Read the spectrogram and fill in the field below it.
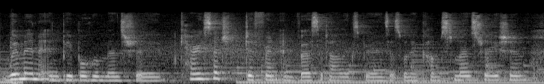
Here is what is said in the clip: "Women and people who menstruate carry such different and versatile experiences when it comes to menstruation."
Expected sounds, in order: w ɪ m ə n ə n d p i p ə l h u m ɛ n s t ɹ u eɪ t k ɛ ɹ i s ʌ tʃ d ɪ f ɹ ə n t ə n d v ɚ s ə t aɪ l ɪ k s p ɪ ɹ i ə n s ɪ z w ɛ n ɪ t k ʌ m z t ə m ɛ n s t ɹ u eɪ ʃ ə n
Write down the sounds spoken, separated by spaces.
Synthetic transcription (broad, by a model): w ɪ m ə n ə n p i p ə l h u m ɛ n s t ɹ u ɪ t k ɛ ɹ i s ʌ tʃ d ɪ f ɹ ə n t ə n v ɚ s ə t aɪ l ɪ k s p ɪ ɹ i ə n s ɪ z w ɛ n ɪ t k ʌ m z t ə m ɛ n s t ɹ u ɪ ʃ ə n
